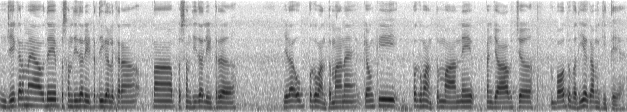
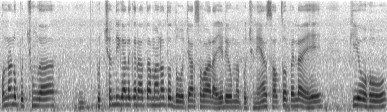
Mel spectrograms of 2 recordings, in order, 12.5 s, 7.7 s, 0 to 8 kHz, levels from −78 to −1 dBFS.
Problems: background sounds at intervals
